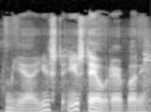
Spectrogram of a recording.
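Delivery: normal talking voice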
